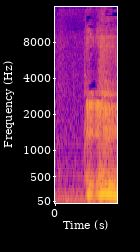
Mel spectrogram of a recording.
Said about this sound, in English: Clear my throat here. It's been kind of dry in here. Sorry.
